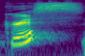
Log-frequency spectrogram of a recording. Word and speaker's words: Grice: Because I've only ever heard Grice. Has anyone ever done Gris? Yeah, Gris or Gris or whatever it is. All right, so how do we settle this? Gris would be the French pronunciation, right?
